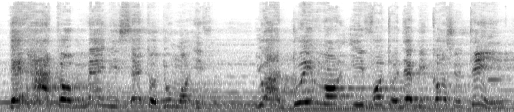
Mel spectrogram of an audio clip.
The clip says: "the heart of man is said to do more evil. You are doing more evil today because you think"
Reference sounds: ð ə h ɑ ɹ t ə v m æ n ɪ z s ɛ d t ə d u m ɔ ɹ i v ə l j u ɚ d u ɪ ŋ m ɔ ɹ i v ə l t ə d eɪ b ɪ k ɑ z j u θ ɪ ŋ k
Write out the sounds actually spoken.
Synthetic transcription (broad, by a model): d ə h ɑ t ə v m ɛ n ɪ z s ɛ d t ə d u m ɔ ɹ i v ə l j u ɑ d u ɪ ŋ m ɔ i v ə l t ə d eɪ b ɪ k ɑ s j u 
